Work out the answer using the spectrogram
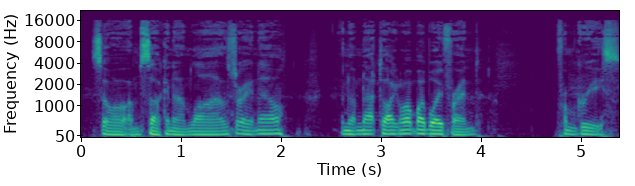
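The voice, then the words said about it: Rough, hoarse voice. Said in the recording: “my voice is rough”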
